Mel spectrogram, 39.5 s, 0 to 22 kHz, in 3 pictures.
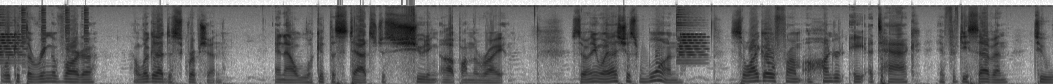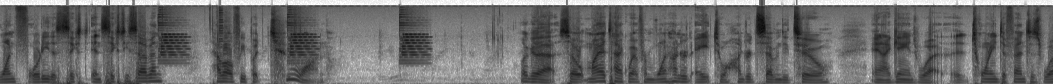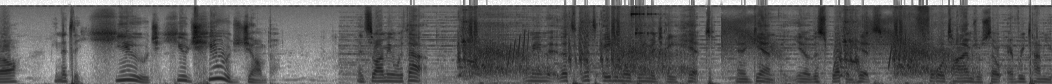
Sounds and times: Speech: 0:00.0 - 0:15.2, 0:15.8 - 0:31.7, 0:32.9 - 0:39.4.

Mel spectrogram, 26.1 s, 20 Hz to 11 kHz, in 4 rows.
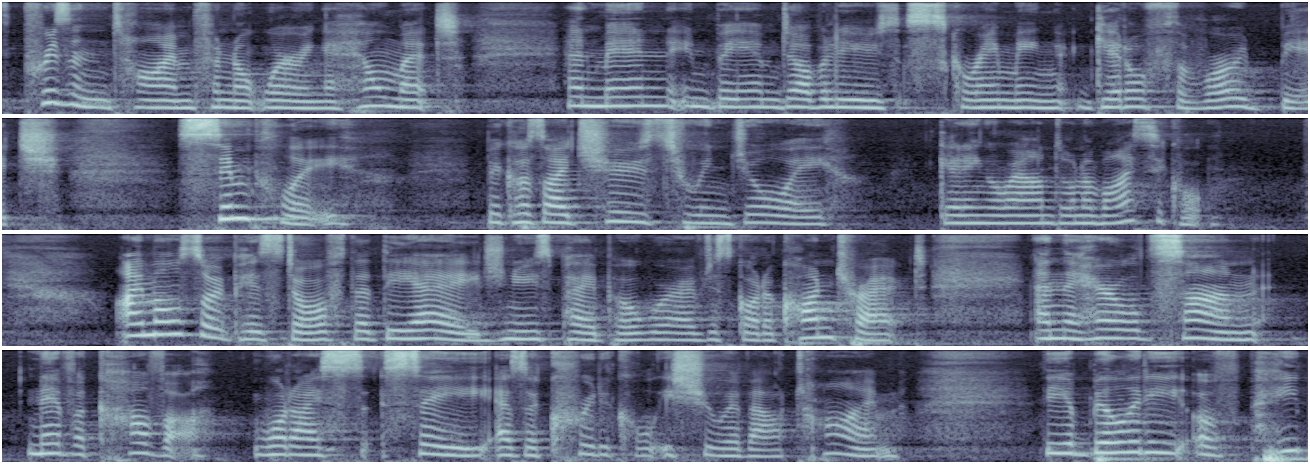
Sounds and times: Speech: 0:00.0 - 0:06.8, 0:07.4 - 0:08.4, 0:09.0 - 0:12.6, 0:13.6 - 0:24.1, 0:24.8 - 0:26.1.

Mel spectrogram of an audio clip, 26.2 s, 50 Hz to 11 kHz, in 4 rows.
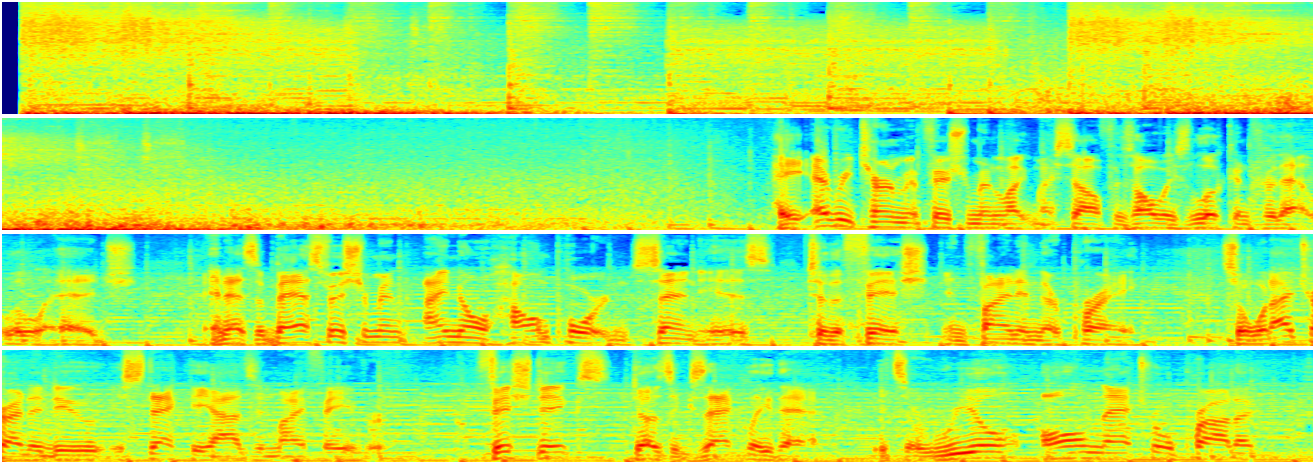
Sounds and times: Thunder: 0:00.1 - 0:03.0, 0:04.7 - 0:10.3
Rain: 0:05.0 - 0:10.4.

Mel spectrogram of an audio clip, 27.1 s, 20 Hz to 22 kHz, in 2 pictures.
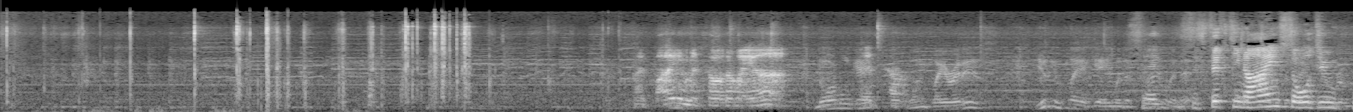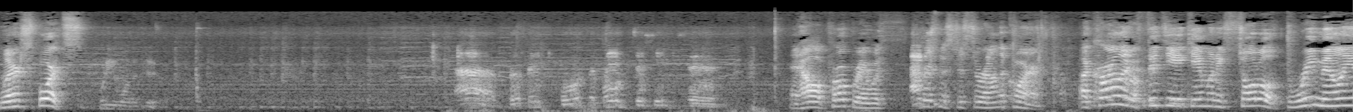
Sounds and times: Music: 0:00.0 - 0:27.0
Speech: 0:10.4 - 0:15.2, 0:18.1 - 0:20.8, 0:21.4 - 0:27.0.

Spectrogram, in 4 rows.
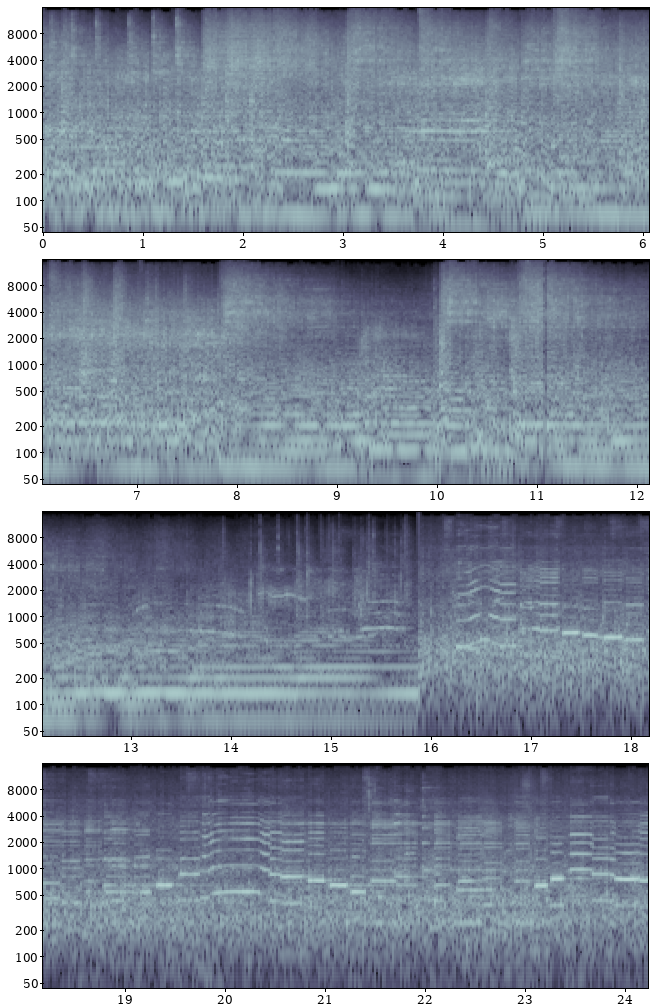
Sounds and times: Music: 0:00.0 - 0:24.2.

